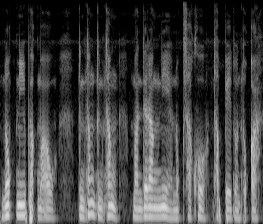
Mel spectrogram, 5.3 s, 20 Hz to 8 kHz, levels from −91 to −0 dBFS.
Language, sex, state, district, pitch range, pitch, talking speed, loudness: Garo, male, Meghalaya, North Garo Hills, 110-135 Hz, 120 Hz, 90 wpm, -23 LUFS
